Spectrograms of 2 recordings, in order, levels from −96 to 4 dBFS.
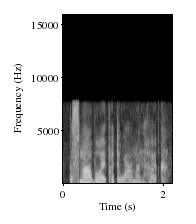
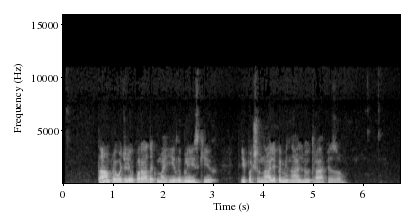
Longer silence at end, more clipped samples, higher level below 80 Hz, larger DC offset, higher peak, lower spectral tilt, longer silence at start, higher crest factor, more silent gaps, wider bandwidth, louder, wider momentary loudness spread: second, 0.1 s vs 1.1 s; neither; first, -46 dBFS vs -58 dBFS; neither; first, 0 dBFS vs -4 dBFS; second, -4 dB/octave vs -9 dB/octave; second, 0.15 s vs 0.7 s; about the same, 20 dB vs 18 dB; neither; first, 8 kHz vs 6.6 kHz; about the same, -20 LUFS vs -22 LUFS; about the same, 10 LU vs 12 LU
